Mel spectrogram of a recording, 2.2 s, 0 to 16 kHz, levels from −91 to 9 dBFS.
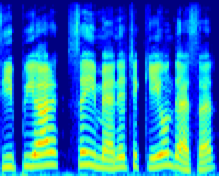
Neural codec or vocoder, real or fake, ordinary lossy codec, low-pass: vocoder, 44.1 kHz, 128 mel bands every 256 samples, BigVGAN v2; fake; none; 14.4 kHz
